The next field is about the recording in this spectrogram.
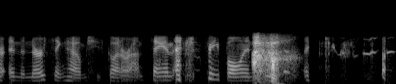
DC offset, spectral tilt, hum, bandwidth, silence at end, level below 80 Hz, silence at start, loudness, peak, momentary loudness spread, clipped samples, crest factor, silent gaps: under 0.1%; -6 dB/octave; none; 4.7 kHz; 0 s; -62 dBFS; 0 s; -23 LUFS; 0 dBFS; 23 LU; under 0.1%; 26 dB; none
